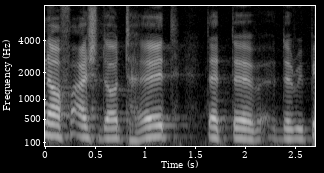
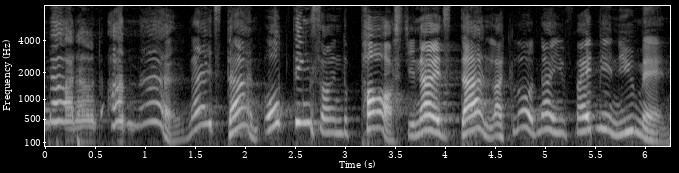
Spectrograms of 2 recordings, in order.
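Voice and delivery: high pleading protest; 6 semitones higher than usual. Acted. Believer pleading, voice raised high.

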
